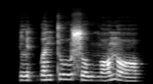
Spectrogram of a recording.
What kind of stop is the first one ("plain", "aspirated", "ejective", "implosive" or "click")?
plain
